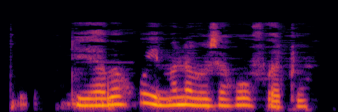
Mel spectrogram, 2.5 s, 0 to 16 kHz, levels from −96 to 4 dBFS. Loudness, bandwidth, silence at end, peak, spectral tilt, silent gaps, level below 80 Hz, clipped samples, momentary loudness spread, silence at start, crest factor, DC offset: -22 LUFS; 7.6 kHz; 0.25 s; -8 dBFS; -7.5 dB/octave; 0.32-0.38 s; -64 dBFS; under 0.1%; 10 LU; 0.1 s; 14 dB; under 0.1%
